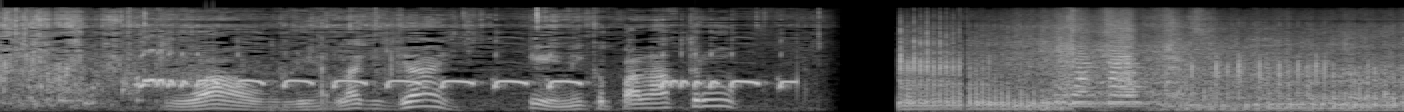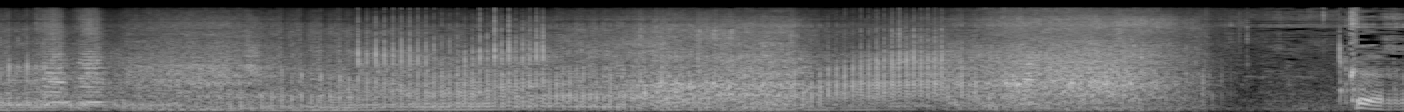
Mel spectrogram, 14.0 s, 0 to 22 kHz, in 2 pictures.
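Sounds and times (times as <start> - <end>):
short horn toots: 5.3 - 5.9, 7.2 - 7.7.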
